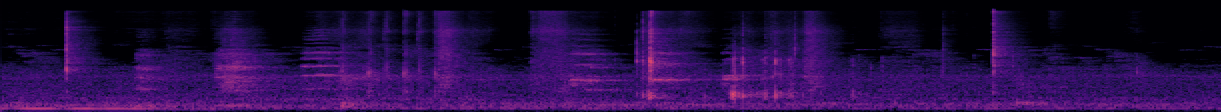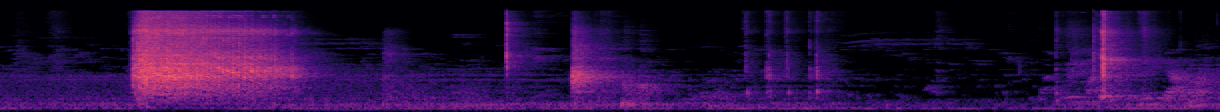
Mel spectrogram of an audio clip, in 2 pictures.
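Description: Corded rotary hammer drill run briefly on a newly wired socket to test it: one loud burst of about a second and a half near the middle, with shorter bursts later on. Between the runs there are small handling clicks as the plug and the tool are moved.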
